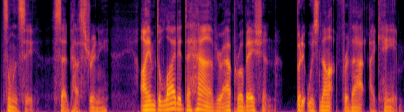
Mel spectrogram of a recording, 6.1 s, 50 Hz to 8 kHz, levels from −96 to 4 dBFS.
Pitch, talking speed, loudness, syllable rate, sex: 100 Hz, 180 wpm, -21 LUFS, 5.7 syllables/s, male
